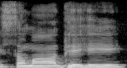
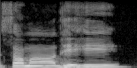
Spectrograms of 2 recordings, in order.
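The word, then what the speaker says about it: समाधिः: ताव सविच च समाधिह समाधिह ऐसा नहीं समाधिह समाधिह विसर्ग को बाद में मत बोला कीजिए उस इ के साथ ही ले जाइए समाधिह समाधिह हां जी बढ़िया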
